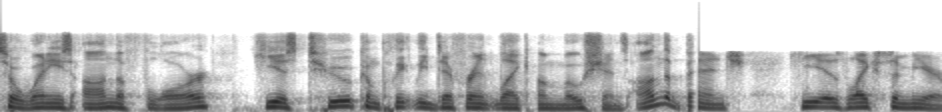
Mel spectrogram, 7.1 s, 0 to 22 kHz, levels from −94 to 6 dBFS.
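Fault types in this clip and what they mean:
Handover gap: Right around 5.18 s the audio just drops out for about 60 ms, until 5.24 s. That's the phone moving the call to a different network, and for that short switch no speech frames came through at all. The sound fades out over a few tens of milliseconds, sits in dead silence, then picks up again once the new link is running. Whatever was said in that slice is simply gone.
Fallback to narrowband: As soon as the gap ends at 5.24 s, the call comes back over an older narrowband codec instead of HD Voice. Before the switch, the wideband path sounds clean and full, which fits its top rate. After it, everything above 4 kHz is cut off through to the end of the clip. The speech sounds duller and rougher, with the crisp sibilance and air at the top gone.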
